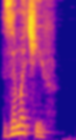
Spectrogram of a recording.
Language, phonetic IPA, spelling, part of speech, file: Russian, [zəmɐˈt͡ɕif], замочив, verb, Ru-замочив.ogg
- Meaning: short past adverbial perfective participle of замочи́ть (zamočítʹ)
